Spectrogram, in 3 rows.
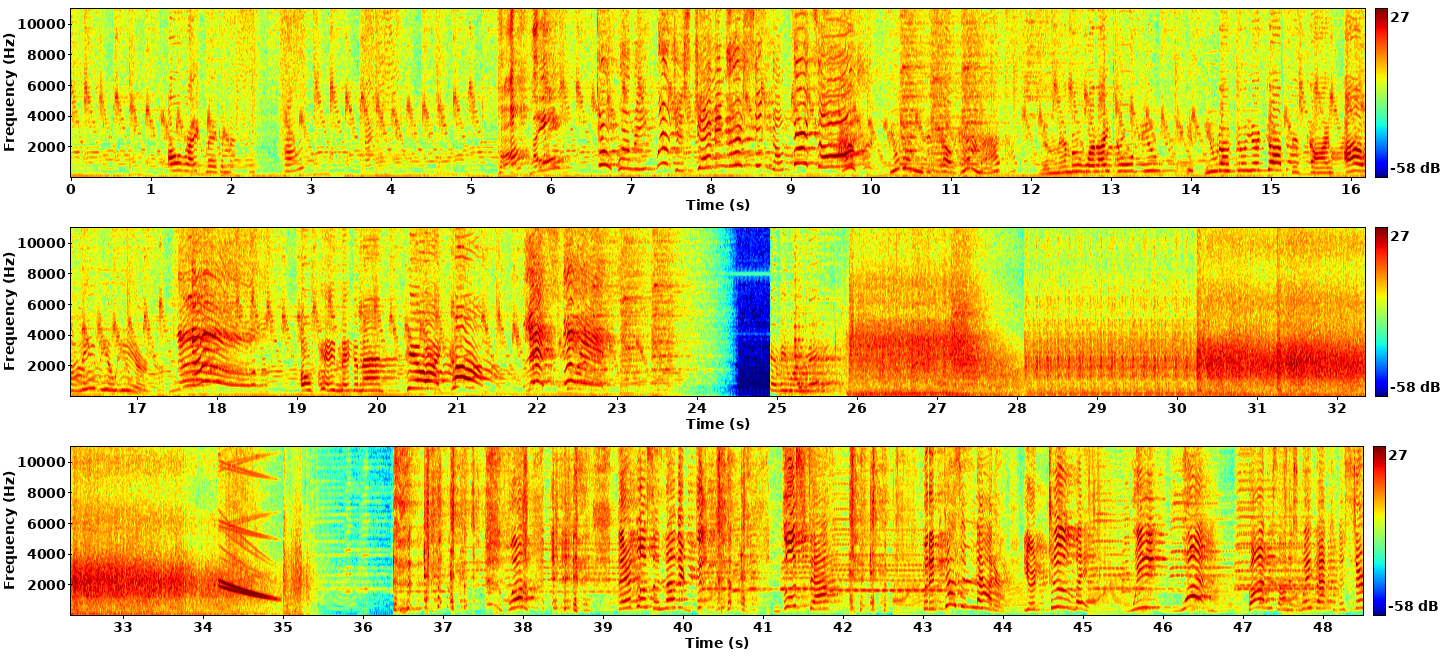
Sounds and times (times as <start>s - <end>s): Music: 0.0s - 25.9s, 34.3s - 48.5s
Speech: 24.9s - 25.8s, 43.0s - 48.5s.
